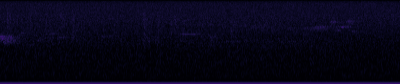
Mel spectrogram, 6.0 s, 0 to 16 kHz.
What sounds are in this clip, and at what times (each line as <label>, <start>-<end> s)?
Western Tanager song, 0-2 s
Hermit Thrush song, 0-4 s
Black-throated Gray Warbler song, 4-6 s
